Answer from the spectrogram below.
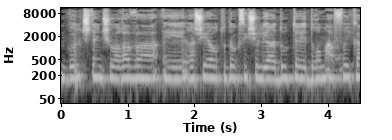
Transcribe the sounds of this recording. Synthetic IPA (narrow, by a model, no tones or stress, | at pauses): ɡoldʃtejnʃuaʁavaeʁaʃiaot̪o̞do̞ksiʃeljaːdutedʁomafʁika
